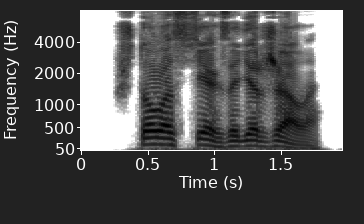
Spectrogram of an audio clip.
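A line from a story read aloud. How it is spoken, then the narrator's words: Deep bass voice. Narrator (Russian): пробасил Уолли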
